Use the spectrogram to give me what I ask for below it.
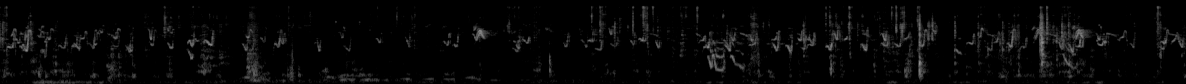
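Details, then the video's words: Young francolin (teetar) chicks giving a busy stream of short, high chirps and peeps, some overlapping, with scattered clicks and rustling in the background. "Teetar Chicks Khurak, Baby Pheasant Calling Guide"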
